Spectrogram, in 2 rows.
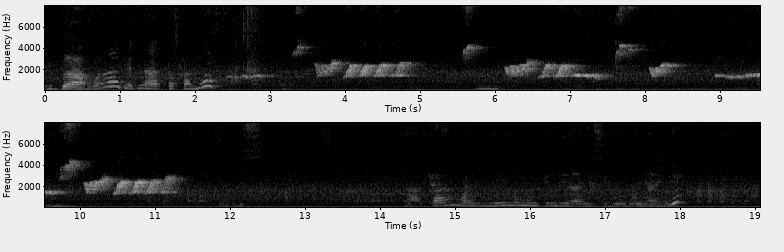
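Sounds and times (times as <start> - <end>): bird singing: 2.1 - 11.7.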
